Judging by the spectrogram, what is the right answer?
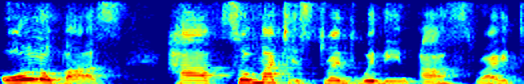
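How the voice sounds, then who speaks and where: The speaker goes very slowly, with ordinary pitch variation. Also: woman. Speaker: county government director. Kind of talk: panel discussion.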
